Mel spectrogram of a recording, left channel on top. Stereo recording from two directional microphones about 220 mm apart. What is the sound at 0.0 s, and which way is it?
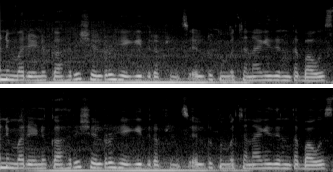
A woman's voice, 10° right (ahead or behind).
